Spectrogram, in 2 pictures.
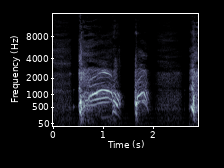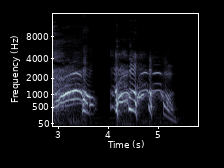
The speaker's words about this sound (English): I could be dying. What am I even coughing from?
